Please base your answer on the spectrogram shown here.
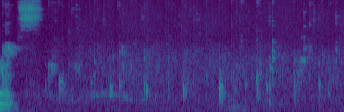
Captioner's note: applause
